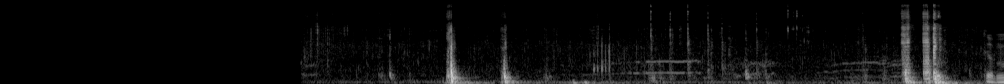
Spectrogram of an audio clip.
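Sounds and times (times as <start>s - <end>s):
sharp knocks: 9.0s - 9.6s.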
